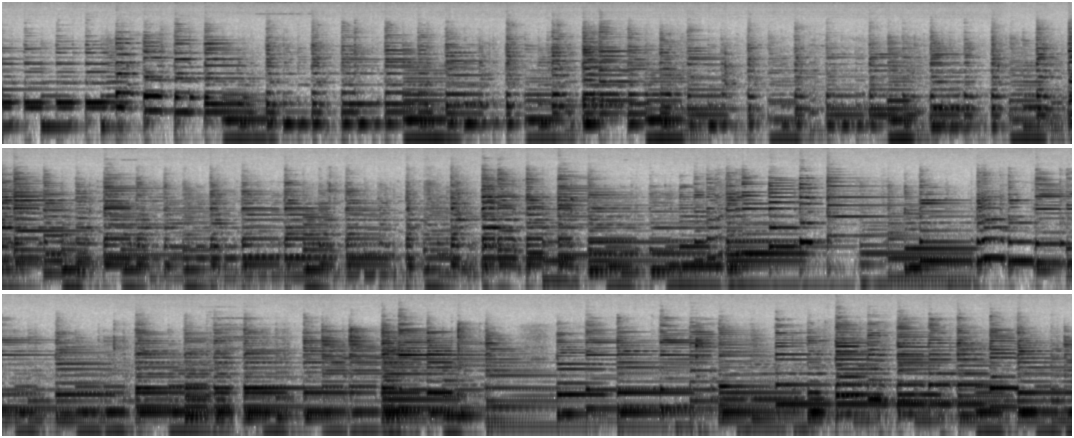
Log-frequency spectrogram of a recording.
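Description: Solo nylon-string classical guitar (violão) played fingerstyle: a continuous flow of plucked melody notes and chords.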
